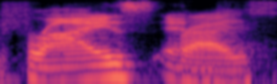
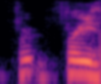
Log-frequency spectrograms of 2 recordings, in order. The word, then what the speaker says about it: Freeze: talking to Mr Freeze yeah he just keeps pronouncing his name fries like no it's not it's like that's what I'm saying and he's like freeze is like no no it's freeze and he's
